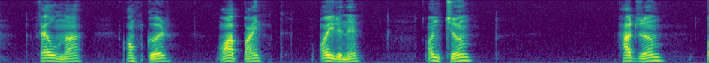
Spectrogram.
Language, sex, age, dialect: Faroese, male, 15-35, Suðuroy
